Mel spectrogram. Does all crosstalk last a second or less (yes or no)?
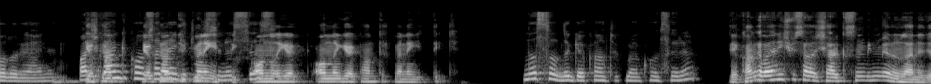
no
